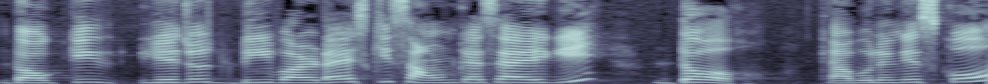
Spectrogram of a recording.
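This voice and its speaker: High, bright-voiced woman teaching phonics slowly. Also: steady tone, clean tone. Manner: slow, drawn-out teaching with repeated questions and answers. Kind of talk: phonics lesson for young children.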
